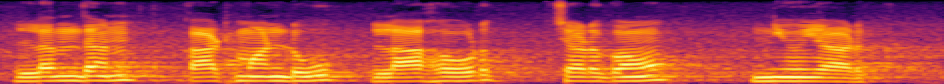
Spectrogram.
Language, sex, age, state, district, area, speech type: Maithili, male, 30-45, Bihar, Supaul, rural, spontaneous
